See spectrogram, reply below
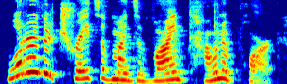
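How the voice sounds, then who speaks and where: A woman's voice: high voice, big pitch swings, a little slow, fairly bright tone. A woman with a New York accent giving live tarot readings in a chatty, reassuring way, thinking aloud with fillers. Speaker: tarot reader.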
